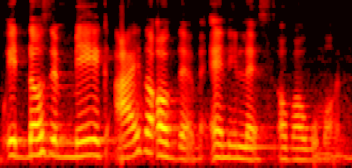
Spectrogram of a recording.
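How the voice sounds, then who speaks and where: A young woman panelist making her case in a measured, persuasive way. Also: on the high side. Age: young adult. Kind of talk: live panel discussion. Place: event hall, live audience. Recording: hall reverb with faint noise.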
